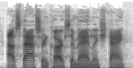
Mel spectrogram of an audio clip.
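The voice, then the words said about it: Imitates another person's voice. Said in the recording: “going to do a Scott Russell impersonation.”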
